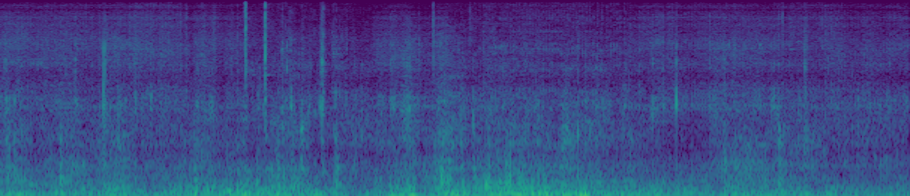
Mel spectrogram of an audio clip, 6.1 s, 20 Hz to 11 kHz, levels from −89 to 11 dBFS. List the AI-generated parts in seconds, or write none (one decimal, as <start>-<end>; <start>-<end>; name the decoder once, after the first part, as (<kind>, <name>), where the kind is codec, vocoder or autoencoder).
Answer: 0.0-1.7 (codec, SNAC); 2.5-3.0; 4.2-6.1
